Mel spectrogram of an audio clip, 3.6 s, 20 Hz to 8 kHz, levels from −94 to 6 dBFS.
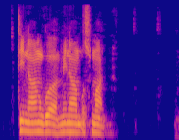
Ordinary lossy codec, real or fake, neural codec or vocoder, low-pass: AAC, 32 kbps; real; none; 7.2 kHz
